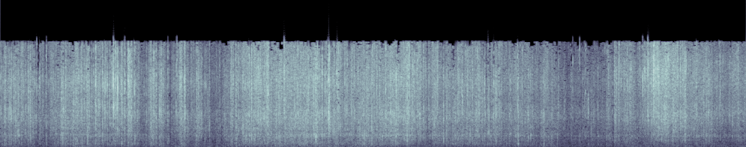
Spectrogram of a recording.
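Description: Thin sheets of black tissue paper are pressed and scrunched between the fingertips of both hands, with rings on the fingers. The result is a steady, dense crinkling and crumpling that is bright and airy, with little low end, swelling and easing in loudness throughout.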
